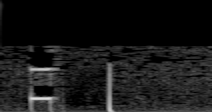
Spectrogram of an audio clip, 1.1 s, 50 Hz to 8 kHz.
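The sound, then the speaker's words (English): Telephone keypad tones dialing a collect call: one short, steady electronic beep, then a brief sharp click after a pause, with a low hum underneath. “If you want to place a collect call, dial 1-1. To charge this call to your calling card, dial your calling card number. To place a person-to-person call, dial 0 for the operator. We chose collect.”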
